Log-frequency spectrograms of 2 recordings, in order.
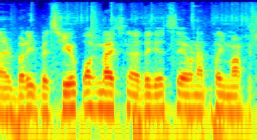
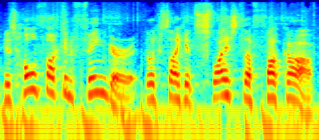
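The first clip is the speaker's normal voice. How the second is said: high, slow, appalled; shocked disbelief; 9 semitones higher, 3 dB louder, slower than usual. Real, not acted. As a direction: pitch jumps way up in shock, slowing down. Shocked by the sliced finger.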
